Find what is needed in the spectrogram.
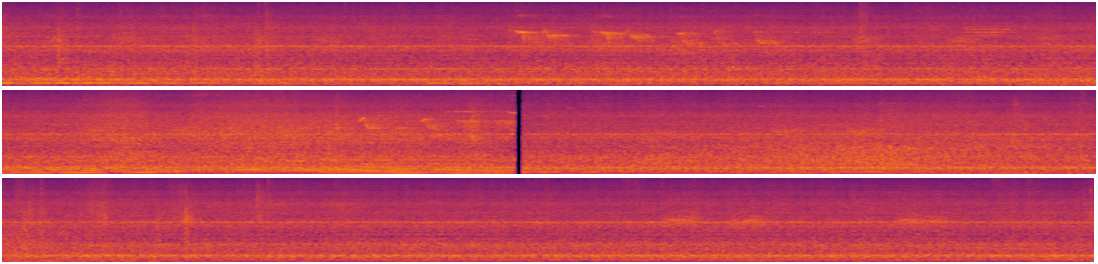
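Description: Steady outdoor background noise with a constant hum and a distant road-traffic rumble. A low rumble swells for several seconds before the middle, and the sound drops out for an instant about halfway through at an edit.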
